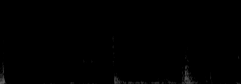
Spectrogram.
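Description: Near silence, broken by two faint clicks from computer controls, about a second in and again near the end.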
